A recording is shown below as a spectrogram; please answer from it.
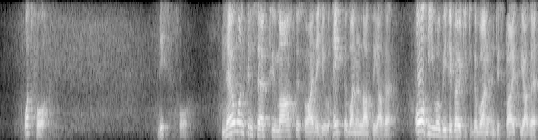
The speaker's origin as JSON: {"language": "English", "country": "Finland", "tie": "born or raised there", "said": "When I was a child growing up in Finland"}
